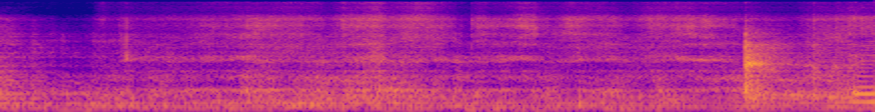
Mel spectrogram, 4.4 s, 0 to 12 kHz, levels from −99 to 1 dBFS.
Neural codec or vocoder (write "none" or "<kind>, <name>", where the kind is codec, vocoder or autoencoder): codec, SNAC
